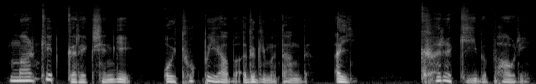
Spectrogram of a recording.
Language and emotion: Manipuri, fearful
